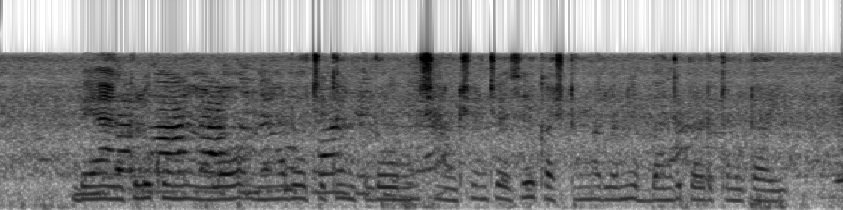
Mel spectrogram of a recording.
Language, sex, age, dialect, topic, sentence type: Telugu, female, 18-24, Utterandhra, banking, statement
